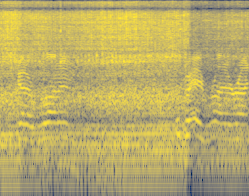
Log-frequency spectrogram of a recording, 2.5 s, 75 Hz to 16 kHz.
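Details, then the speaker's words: 2001 Lawn-Boy DuraForce two-stroke lawn mower after new ignition coil, fuel system cleaning and carburetor rebuild: crisp, steady drone holding even speed without stumbles or misses; running properly. "so we'll go ahead and fire Singh up here for you then you can see running and this is how a machine should run typically if it's in relatively okay shape"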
